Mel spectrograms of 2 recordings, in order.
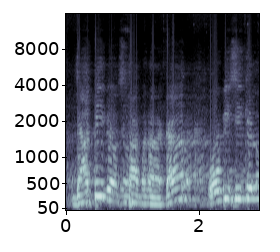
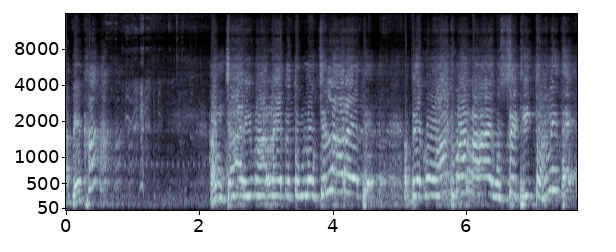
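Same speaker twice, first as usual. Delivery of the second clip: higher, told-you-so gloating; smug ousted politician; 6 semitones higher than usual. Retold or imitated. Ousted politician telling voters he was better, smug told-you-so. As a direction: rub it in like the ex-ruler.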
